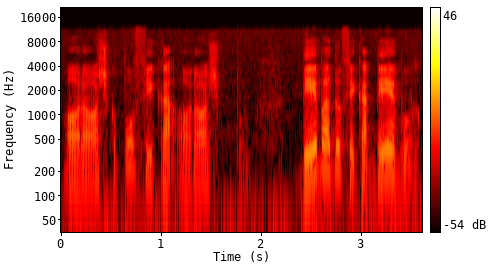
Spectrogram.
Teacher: Nós temos aqui também a letra C, síncope, que é o nome dado à supressão de fonemas no meio do vocábulo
